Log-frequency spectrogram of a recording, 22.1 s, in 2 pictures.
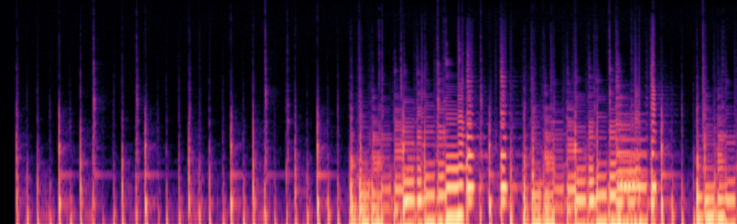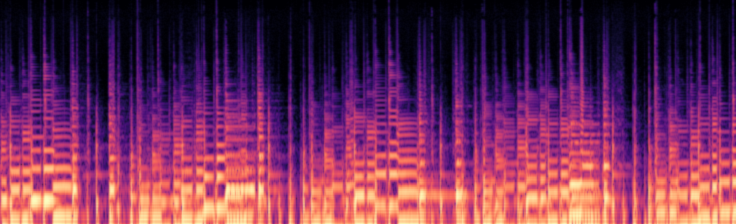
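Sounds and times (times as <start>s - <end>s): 
acoustic music: 5.3s - 22.0s.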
